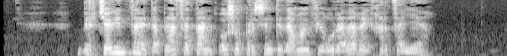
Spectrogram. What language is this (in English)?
Basque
